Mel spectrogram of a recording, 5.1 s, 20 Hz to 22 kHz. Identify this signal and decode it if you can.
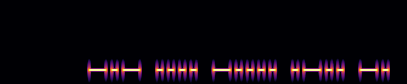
Morse code, heard as a keyed tone, about 20 wpm, 700 Hz. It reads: KH6LN
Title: Speed Racing - USA 2x2 Call Signs 17wpm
